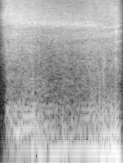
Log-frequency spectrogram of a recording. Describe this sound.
These were made for a special kit i needed for school. They are the inspired by "in just" by e.e. cummings.
balloon, bass, deflate, loud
